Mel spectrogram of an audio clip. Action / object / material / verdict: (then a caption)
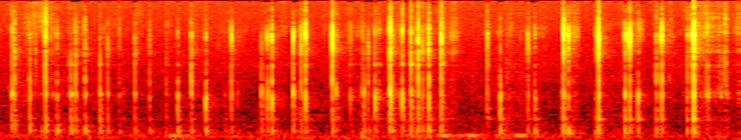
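tap / plastic lotion bottle with plastic cap / plastic / none. A medium plastic lotion bottle with a yellow plastic cap, partly full, is tapped and scratched with fingernails on the cap and body. About two dozen quick, dry taps and scratchy clicks follow one another, each with a soft low thump and a bright crisp edge. They stop dead with no ring.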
